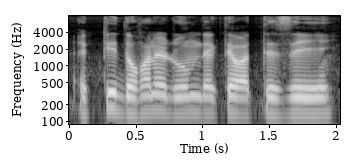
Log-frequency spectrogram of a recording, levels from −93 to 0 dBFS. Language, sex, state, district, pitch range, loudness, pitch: Bengali, male, West Bengal, Alipurduar, 135-145 Hz, -16 LUFS, 135 Hz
